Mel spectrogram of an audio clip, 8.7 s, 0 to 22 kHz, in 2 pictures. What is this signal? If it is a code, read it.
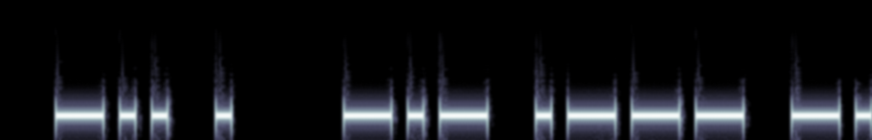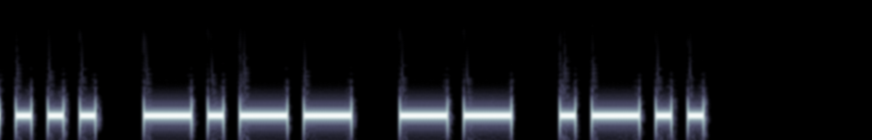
Morse code, heard as a keyed tone, about 15 wpm, 700 Hz. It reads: DE KJ6YML
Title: USA Callsign DE Callsign - 6 Characters - 15wpm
